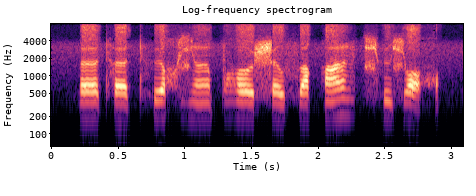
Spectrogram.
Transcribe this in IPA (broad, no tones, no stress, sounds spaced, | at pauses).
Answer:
œ tʰ œ tʰ ʉ χ ʑ ə̃ː p ʁ o ʂ ə sʷ ʌ qʷ ə̃ː z t͡ɕʰ ʉ ɕ ɔ χ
